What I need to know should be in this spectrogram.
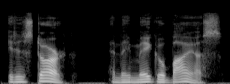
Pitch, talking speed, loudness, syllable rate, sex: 110 Hz, 235 wpm, -20 LUFS, 5.0 syllables/s, male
